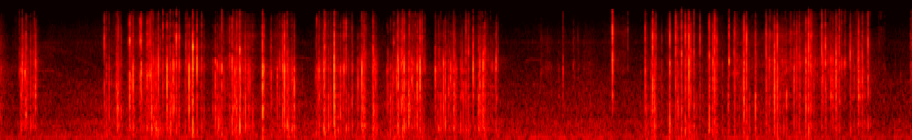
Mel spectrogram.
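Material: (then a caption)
Plastic. Fingernails pick and scratch at red and yellow acrylic rhinestones on the clear plastic backing of a rhinestone sticker sheet. It makes bursts of dry, bright crinkling and clicking scratches, separated by short quiet pauses.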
